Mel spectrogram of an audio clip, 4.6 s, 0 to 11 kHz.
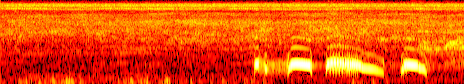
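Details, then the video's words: Soft low rumbling noise for about two and a half seconds, then a spotted dove ('kuk 1 melambung' tekukur) gives stuttered notes, a short coo, a long falling throbbing coo and a final short coo. "SUARA BURUNG TEKUKUR IDAMAN KUK 1 MELAMBUNG"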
